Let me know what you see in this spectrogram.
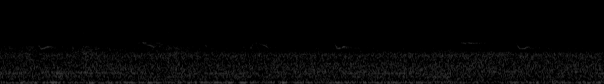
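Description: Faint outdoor ambience: a steady low hiss with small birds chirping, short notes about once a second.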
